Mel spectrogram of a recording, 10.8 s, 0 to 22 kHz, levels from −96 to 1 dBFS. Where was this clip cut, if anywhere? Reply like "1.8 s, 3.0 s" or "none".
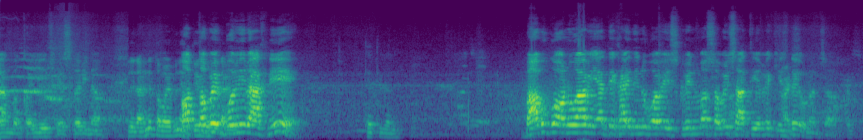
1.4 s

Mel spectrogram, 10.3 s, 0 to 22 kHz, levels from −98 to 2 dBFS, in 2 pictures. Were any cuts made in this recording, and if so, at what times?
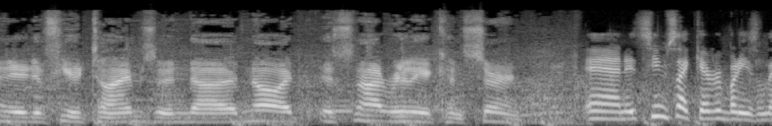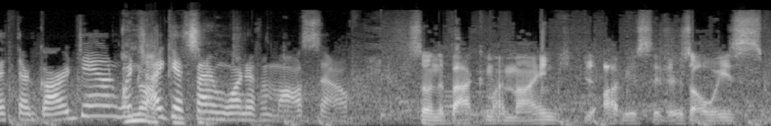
3.8 s, 7.7 s

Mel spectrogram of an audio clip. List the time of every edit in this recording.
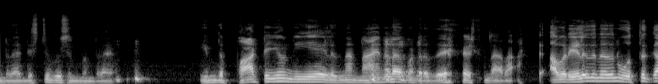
5.4 s

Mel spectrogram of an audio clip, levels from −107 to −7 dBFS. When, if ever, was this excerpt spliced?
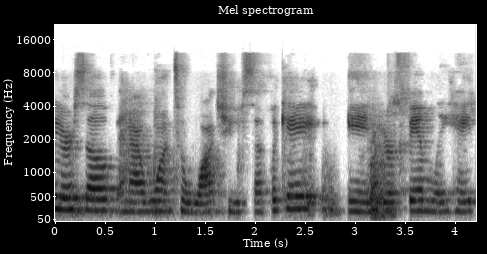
none

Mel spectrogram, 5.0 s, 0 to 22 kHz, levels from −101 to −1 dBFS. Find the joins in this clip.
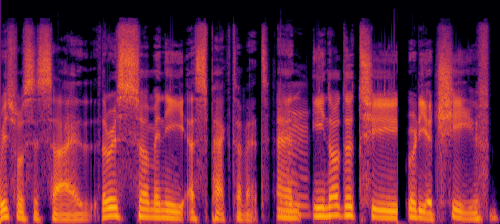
1.0 s, 2.6 s, 4.3 s

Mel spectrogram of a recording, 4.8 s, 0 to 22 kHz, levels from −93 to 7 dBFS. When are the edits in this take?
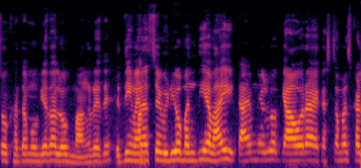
1.5 s

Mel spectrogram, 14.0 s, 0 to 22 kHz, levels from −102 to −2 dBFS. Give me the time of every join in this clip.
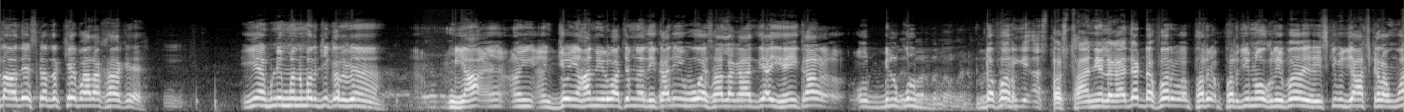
none

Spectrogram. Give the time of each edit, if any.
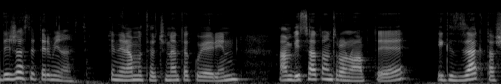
1.0 s

